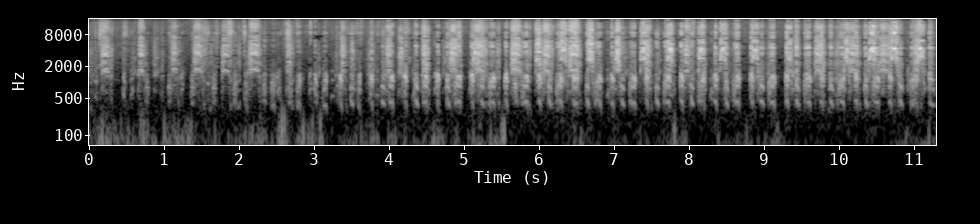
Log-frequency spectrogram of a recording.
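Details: Chukar partridge tethered as a hunting decoy outdoors, producing a rapid, rattling stream of short chuck notes that builds in loudness, with faint wind behind.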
